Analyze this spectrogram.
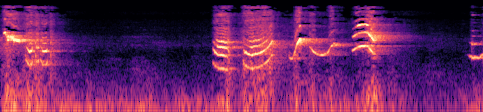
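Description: Indian ringneck parakeet calling in high-pitched, whistle-like calls that swoop up and down in pitch: a short burst at the start, then a string of several calls about halfway through. A brief flutter of wings comes at the start.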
